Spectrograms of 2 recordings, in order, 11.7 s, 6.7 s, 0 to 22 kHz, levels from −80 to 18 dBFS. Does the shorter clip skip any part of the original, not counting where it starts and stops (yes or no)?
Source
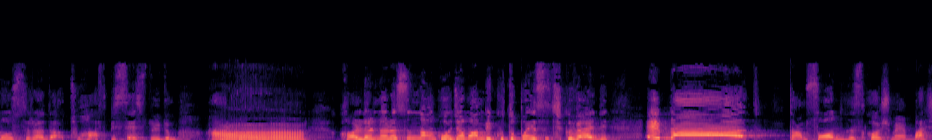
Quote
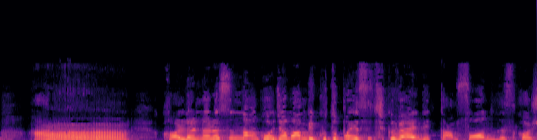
yes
